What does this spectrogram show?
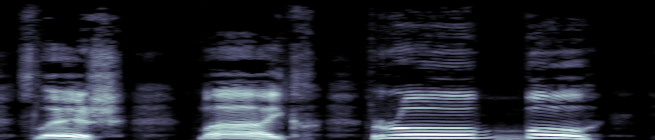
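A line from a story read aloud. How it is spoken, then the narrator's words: Hysterical scream. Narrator (Russian): истерически завопил Люк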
